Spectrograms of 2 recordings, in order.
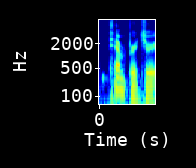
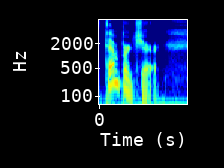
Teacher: You squash the middle right out of it bending the word in half and you lean heavily into that first syllable. It becomes a rhythmic bounce. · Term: disappearing syllables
